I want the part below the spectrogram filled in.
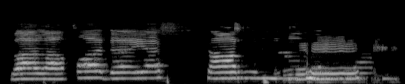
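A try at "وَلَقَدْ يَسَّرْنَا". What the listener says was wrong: Jangan dipisah pantulannya. Pantulannya jangan misah. Walaqad. Walaqad. Walaqad.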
